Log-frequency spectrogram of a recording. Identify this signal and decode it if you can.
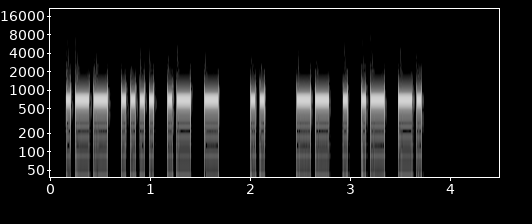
Morse code, heard as a keyed tone, about 29 wpm, 700 Hz. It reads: WHAT I MEAN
